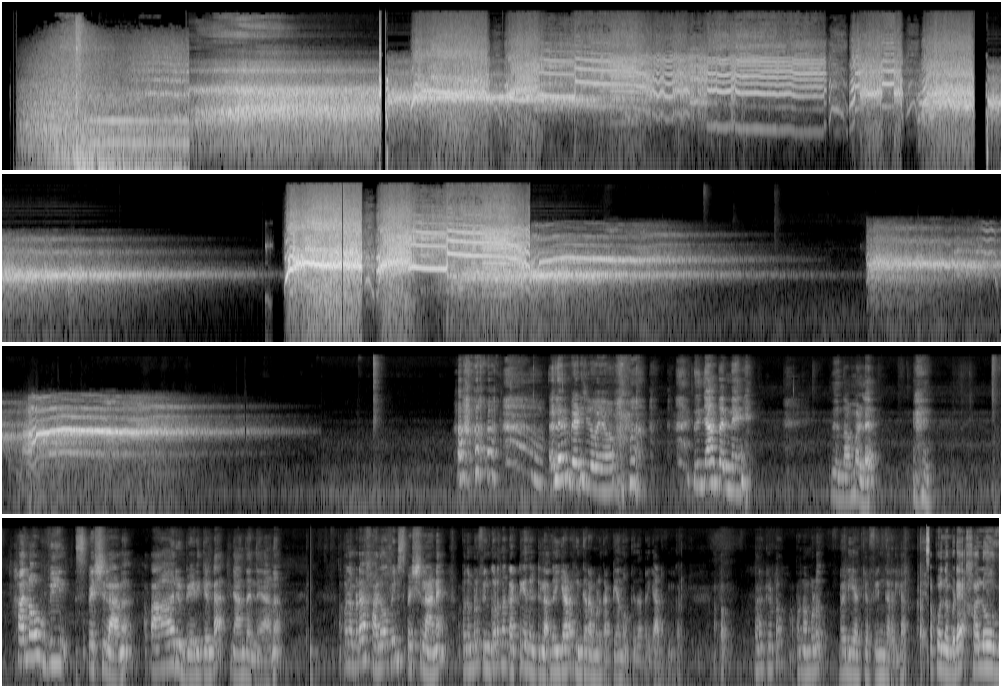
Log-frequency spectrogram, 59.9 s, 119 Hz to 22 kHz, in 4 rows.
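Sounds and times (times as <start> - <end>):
long high-pitched screams: 2.8 - 26.6, 27.9 - 34.4.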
